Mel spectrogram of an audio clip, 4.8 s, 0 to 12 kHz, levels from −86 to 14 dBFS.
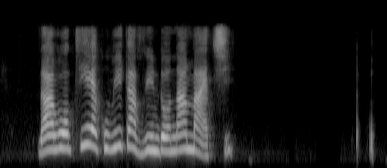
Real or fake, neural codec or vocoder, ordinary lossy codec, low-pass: fake; codec, 16 kHz, 1 kbps, FunCodec, trained on Chinese and English, 50 frames a second; MP3, 96 kbps; 7.2 kHz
